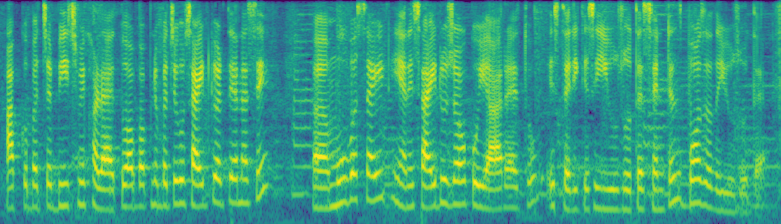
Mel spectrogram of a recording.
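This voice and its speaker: A woman teaching everyday phrases in Hindi, repeating each one slowly and clearly. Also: high voice, darkish tone. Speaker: English teacher. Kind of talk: Hindi-English vocabulary lesson.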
